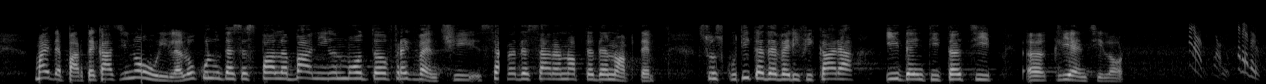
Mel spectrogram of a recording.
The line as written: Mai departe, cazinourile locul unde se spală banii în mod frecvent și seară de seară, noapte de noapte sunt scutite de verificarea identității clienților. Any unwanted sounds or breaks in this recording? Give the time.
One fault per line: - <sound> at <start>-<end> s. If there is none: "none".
- dropout at 5.0-5.1 s
- chirp at 11.9-12.6 s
